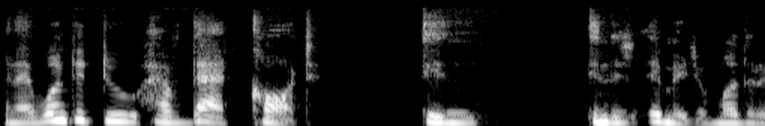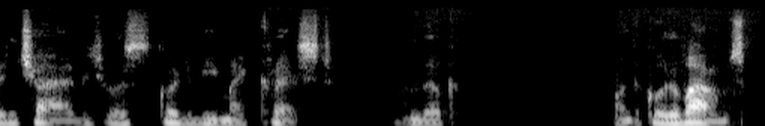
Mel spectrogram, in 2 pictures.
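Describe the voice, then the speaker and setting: Mellow, husky older man from Tanzania. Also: a little high, no room sound. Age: 80s. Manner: measured, voice drops away at phrase ends. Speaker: guest. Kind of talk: reflective interview conversation.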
